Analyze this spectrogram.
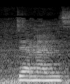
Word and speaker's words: Demons: And remember, Demons like rhymes with lemons.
